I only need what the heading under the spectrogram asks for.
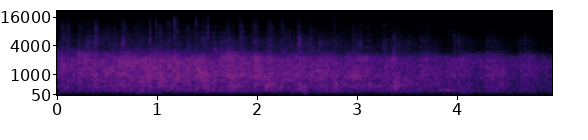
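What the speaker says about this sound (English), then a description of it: "Another round of applause, please." An audience at a technology launch event for people with disabilities claps in sustained, even applause, moderately loud and tapering slightly toward the end, with no talking.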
